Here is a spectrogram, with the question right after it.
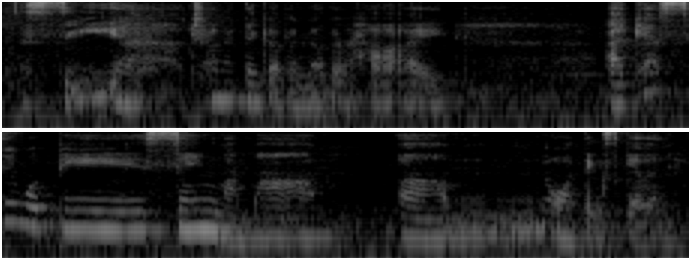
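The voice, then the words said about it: Quiet, near-whispered speaking voice. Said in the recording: “if it sounds like I'm whispering. I just don't want to be too loud because I am at work.”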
